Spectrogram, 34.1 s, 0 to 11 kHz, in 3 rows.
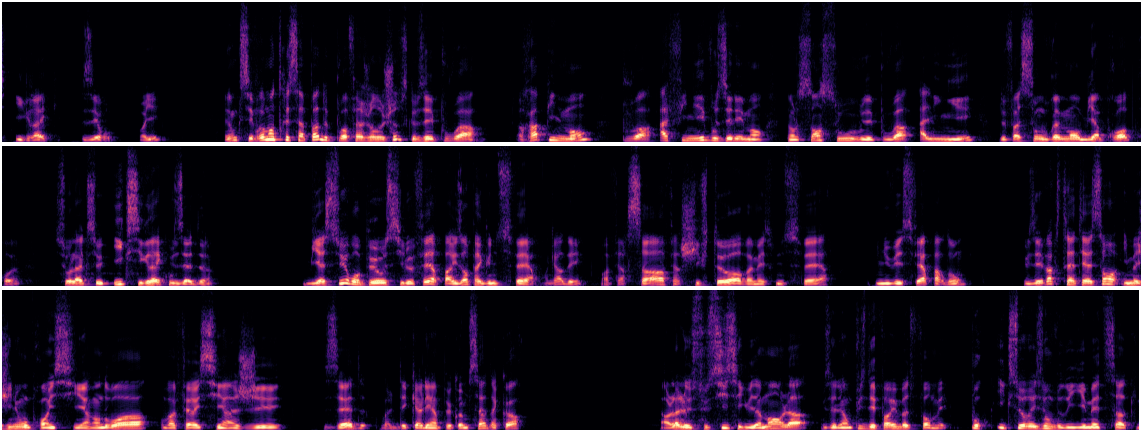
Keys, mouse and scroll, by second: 1.4 Return, 3.2-14.6 middle drag, 15.8 x, 18.2 shift+a, 20.3-22.2 middle drag, 20.3-21.2 scroll up 2, 21.2 scroll up 1, 21.2 Tab, 21.6 scroll down 2, 22.3 middle click, 23.0 click, 25.1 g, 27.5 click, 27.9-34.1 middle drag, 32.6-34.1 scroll up 2.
